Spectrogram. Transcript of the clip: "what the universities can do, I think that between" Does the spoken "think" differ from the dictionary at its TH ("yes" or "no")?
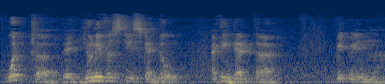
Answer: yes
